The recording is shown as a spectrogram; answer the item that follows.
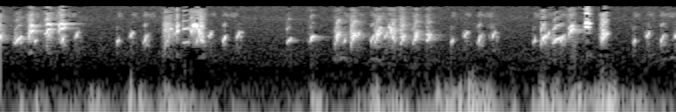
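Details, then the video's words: Morning song of a mule goldfinch: clustered high twittering phrases separated by short pauses, sprinkled with sharp piercing notes, over a low rumble. "The inspiring Motif of the Mule Goldfinch"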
